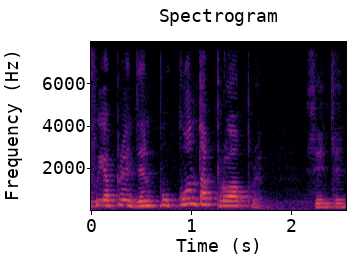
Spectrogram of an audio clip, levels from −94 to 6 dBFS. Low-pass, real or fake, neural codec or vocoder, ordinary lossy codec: none; real; none; none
